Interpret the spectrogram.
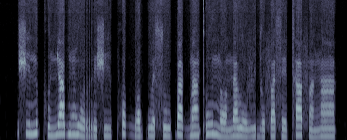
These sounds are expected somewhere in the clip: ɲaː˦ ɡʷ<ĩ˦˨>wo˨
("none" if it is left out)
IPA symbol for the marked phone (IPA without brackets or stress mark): ĩ˦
